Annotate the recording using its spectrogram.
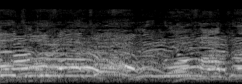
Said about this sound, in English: Here in this video, you can hear students at a Beijing university protesting and shouting, "We want rule of law and democracy."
